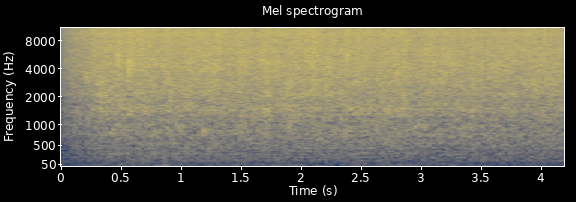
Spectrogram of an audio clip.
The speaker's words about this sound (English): Now, even though it's pouring outside, your dog will give you those eyes that plead, "Please, let's just do something together."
